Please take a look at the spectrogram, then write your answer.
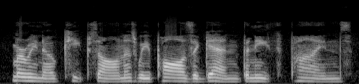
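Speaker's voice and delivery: ordinary delivery, nothing marked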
